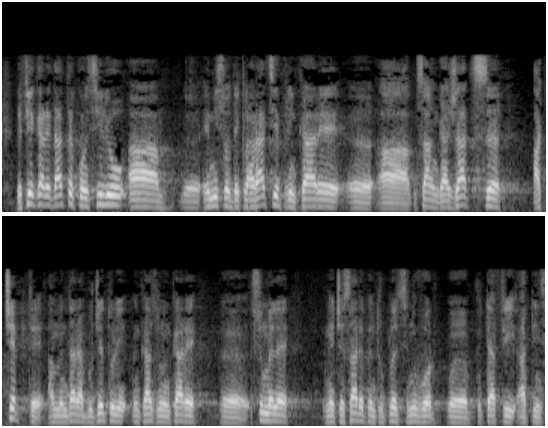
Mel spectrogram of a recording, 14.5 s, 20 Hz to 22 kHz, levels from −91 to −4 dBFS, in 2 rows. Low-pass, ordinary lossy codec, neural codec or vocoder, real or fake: none; none; none; real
